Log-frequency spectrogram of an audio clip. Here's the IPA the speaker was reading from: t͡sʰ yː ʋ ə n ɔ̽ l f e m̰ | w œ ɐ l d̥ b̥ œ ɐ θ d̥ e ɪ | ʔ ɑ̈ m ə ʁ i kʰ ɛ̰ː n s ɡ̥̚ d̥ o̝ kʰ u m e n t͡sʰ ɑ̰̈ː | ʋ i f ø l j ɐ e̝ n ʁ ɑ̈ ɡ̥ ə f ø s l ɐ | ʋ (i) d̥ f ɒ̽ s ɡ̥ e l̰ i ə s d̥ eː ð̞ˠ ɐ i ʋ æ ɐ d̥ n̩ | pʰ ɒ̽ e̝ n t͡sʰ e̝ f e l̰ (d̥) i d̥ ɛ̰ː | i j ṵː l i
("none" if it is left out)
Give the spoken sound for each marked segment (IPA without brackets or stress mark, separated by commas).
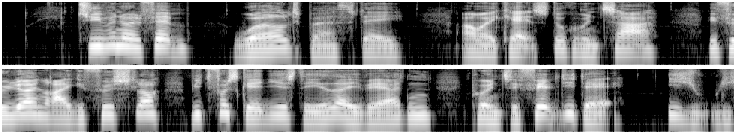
i, d̥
